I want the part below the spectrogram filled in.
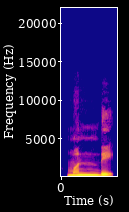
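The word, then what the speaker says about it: Monday: তাহলে বসিয়ে দাও এম ও এন, মান। মন কিন্তু না, ও এর জন্য আকার সাউন্ড। নেক্সট, ডি, ডি এর জন্য ডো। এবার দেখো vowel blending word A ওয়াই, এর জন্য সাউন্ড হই একার। ভাওয়েল ব্লেন্ডিং এর ক্লাসে বলে দেওয়া আছে, তাই কি হলো একার। এবার উচ্চারণ করো পুরোটা, মানডে, মানডে।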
